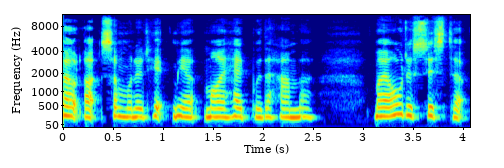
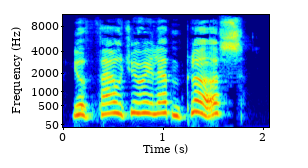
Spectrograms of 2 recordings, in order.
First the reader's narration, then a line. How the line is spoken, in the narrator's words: My mother called out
